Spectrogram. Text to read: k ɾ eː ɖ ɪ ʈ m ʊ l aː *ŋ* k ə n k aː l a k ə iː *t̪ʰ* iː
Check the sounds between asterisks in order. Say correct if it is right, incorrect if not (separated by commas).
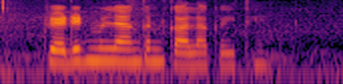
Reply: correct, correct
